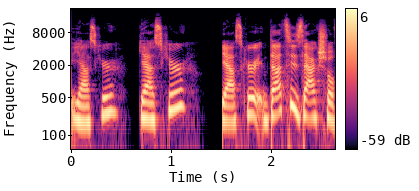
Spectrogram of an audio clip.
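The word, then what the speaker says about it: Jaskier: of an accent or anything but tab I pronounced dandelion yaskir yasker yasker yasker that's his actual first name though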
